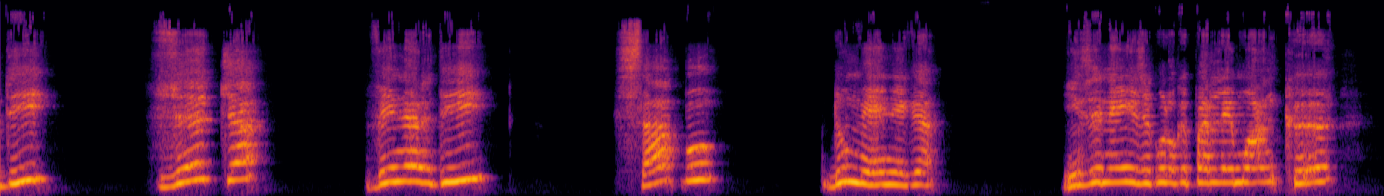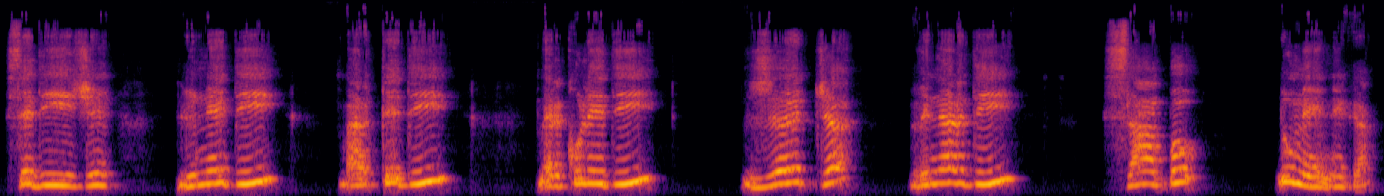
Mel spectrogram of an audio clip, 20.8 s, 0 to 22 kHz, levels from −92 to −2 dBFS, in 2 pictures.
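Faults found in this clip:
Gritty, coarse-grained texture on speech throughout; treble flickering in and out, grainy aliasing riding on the speech. Likely Bluetooth SBC compression: starved bit pool, consistent with roughly 96 kbps, top sub-bands sporadically zeroed, remainder coarsely quantised. Nothing above 19.5 kHz.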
